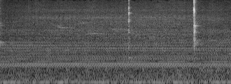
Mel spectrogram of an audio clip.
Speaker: see it's loose it's clicking against that coil and this one's doing the same thing this one in this one so we have some loose magnets in there and as you rotate it around it's uh it's bumping up against the coil and making that clicki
